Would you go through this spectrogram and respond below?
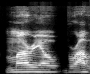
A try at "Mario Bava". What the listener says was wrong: Mario Bava? Yeah, not Brava, Bava.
